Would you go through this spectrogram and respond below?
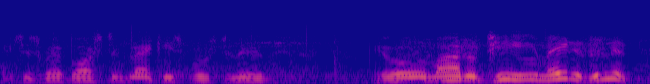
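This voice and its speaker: An actor with an American accent playing a folksy, eager husband in a 1940s radio drama. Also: male voice, a little high, normal speed, close to an everyday voice. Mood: eager, determined. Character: folksy, eager husband driving an old Model T. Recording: muffled 1940s radio recording.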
